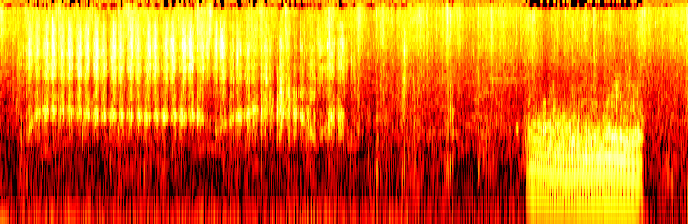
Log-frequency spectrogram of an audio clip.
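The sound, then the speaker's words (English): Brisk scrubbing of a toothbrush against teeth runs steadily for about five seconds, followed by a loud, brief gurgling burst like gargling water. “He's got my toothbrush! This is his toothbrush!”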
